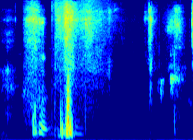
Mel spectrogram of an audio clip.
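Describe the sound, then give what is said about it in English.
A dog named Zeus bites off pieces of a stick, chewing and eating them: two loud, splintering crunches, then a few softer, irregular chewing clicks with brief pauses between them. “Like, literally, he's biting off pieces of a stick and chewing them up and eating it.”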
